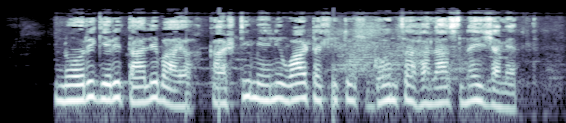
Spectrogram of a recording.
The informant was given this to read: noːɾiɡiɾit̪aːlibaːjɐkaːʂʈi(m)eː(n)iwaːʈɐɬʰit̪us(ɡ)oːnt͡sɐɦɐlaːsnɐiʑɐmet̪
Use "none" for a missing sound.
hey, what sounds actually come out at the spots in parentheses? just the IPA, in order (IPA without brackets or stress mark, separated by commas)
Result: m, n, ɡ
